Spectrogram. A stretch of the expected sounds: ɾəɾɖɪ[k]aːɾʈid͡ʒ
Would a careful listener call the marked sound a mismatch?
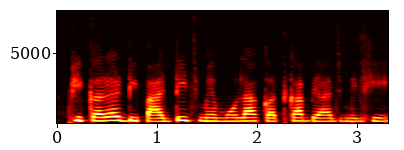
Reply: yes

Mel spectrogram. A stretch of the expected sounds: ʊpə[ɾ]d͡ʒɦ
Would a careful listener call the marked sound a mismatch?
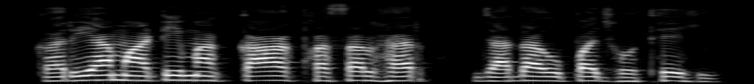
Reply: yes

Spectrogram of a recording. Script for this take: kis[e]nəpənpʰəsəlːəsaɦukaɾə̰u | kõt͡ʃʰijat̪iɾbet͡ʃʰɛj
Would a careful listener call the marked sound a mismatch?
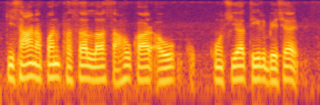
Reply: yes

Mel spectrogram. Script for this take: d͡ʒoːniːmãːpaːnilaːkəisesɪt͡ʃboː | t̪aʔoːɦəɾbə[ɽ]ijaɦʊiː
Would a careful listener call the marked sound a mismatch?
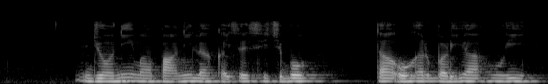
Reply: no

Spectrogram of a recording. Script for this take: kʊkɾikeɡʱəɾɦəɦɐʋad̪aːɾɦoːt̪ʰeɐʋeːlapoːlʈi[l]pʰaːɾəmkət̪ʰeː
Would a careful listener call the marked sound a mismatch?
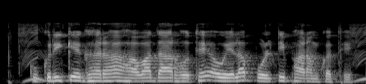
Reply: yes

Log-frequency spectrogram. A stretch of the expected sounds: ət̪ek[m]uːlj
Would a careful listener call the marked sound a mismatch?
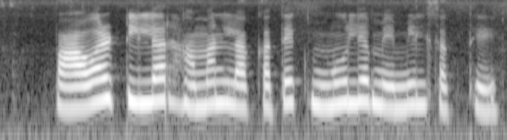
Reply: no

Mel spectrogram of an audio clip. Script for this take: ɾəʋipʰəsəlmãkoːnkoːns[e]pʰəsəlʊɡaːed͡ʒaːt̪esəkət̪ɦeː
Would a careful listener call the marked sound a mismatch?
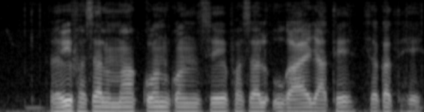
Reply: no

